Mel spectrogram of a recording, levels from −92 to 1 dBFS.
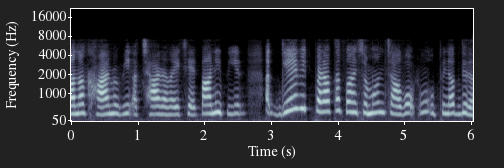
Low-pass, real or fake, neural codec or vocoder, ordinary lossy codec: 7.2 kHz; fake; codec, 16 kHz, 0.5 kbps, FunCodec, trained on LibriTTS, 25 frames a second; MP3, 64 kbps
